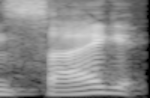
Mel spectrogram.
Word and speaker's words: Sayegh: Sayegh. It's like a sigh with a G.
